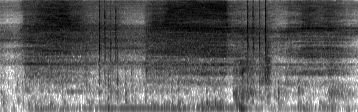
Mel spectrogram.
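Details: Tiburon turbo build with stock bottom end and rods, gasket not yet cleaned off: engine turned by hand gives slow surges of airy hiss rising and falling about every two seconds with light clicks, showing normal healthy compression, no bearing play.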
